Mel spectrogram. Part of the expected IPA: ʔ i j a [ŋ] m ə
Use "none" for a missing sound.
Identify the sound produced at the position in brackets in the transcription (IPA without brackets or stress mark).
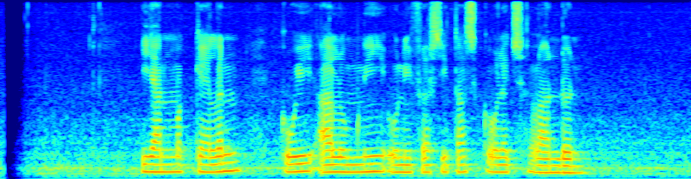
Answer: n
